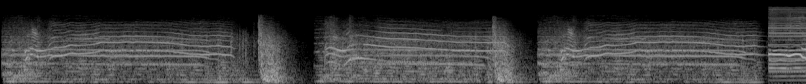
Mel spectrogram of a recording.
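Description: Cartoon characters screaming: one long, high yell held on a steady pitch, repeated three times, each ending in a quick falling sweep. Near the end it cuts to a louder group of cartoon voices yelling.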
